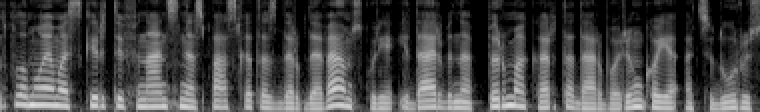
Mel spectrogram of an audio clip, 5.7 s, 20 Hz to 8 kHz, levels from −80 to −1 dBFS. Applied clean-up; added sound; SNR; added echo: none; none; none; none.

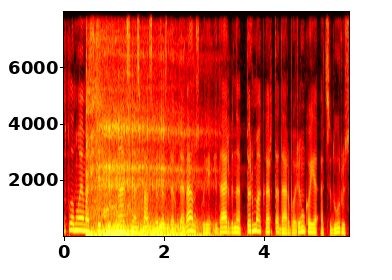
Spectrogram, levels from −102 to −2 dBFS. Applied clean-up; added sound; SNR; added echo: none; Boom; 0 dB; none.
